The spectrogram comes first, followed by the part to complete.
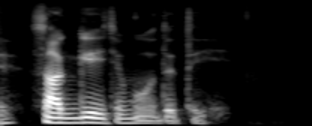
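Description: Speech only: a man speaking Sinhala, stopping about a second and a half in.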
